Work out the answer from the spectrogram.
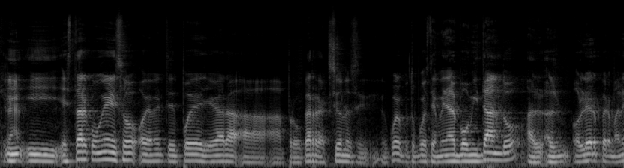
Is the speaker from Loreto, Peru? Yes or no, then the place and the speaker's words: yes; Iquitos, Loreto, Peru; Algunos le dicen humilla, como por ejemplo en mi tierra, en Iquitos.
